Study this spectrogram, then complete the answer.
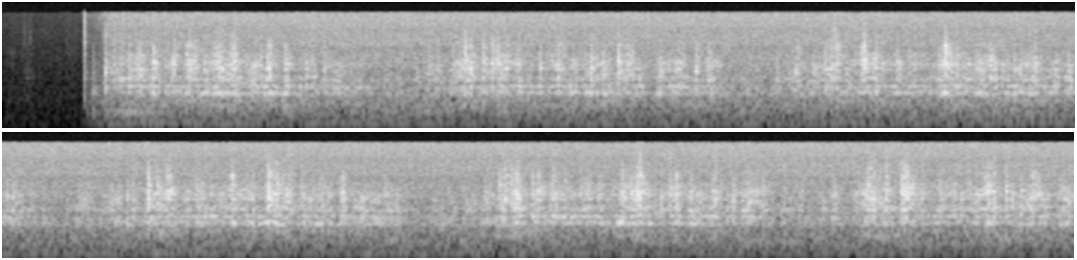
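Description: A concrete mixer drum turns with a rattling, grinding drone.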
